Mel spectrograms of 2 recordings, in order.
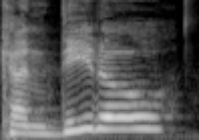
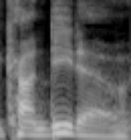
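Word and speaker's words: Cândido: It's Portuguese. If Portuguese is the same as Spanish, that just means you put the accent on the first Candido. syllable. It would not be Candido. It's Candido. You're saying it right.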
